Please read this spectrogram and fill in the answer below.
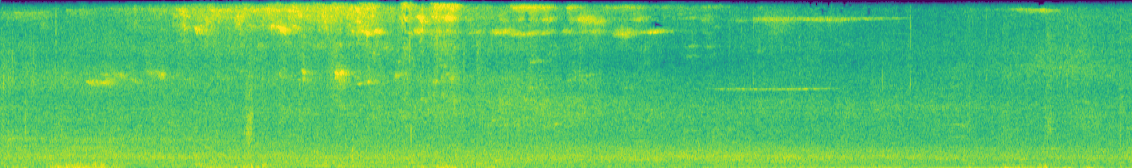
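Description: City street ambience heard while walking, with vehicle engine and traffic noise; a steady low hum sets in about halfway through.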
